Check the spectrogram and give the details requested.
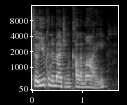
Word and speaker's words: calamari: so you can imagine calamari i'm saying it in italian in calamari like right the little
